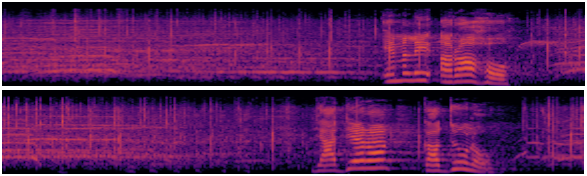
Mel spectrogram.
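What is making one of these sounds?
A crowd of graduates claps their hands.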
